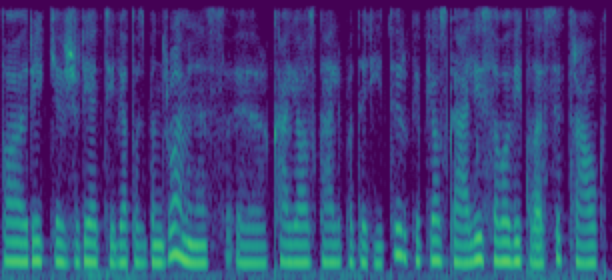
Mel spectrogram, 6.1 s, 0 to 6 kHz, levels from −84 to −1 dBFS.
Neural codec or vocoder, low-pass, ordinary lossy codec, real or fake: none; 5.4 kHz; AAC, 32 kbps; real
